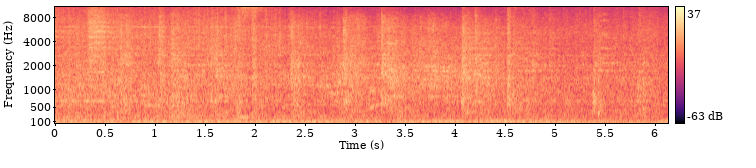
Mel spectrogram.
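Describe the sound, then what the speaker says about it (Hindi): A Pakistan Express passenger train rumbling past close by, loud and continuous, with rolling wheel clatter, rhythmic clickety-clack over rail joints and occasional metallic squeals along the whole passage. "चलें जी, पाकिस्तान एक्सप्रेस भी गई पीछे।"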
